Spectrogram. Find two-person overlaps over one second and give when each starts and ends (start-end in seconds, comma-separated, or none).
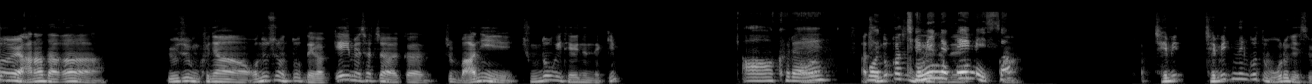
8.0-10.2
